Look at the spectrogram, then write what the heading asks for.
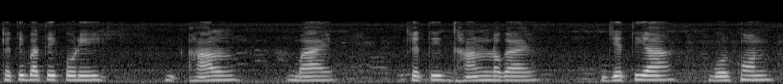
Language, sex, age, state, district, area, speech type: Assamese, female, 60+, Assam, Charaideo, urban, spontaneous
